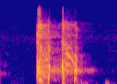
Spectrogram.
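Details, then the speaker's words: Two short, sharp voluntary coughs from an adult teacher, acted as a demonstration of everyday sounds in a primary school science lesson. "excuse me what am i doing what is what i'm doing coughing i'm coughing and you can hear the sound with your tears"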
